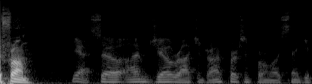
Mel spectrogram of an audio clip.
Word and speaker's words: Rajendran: I have to say, Joe, how do you pronounce your last name? It's Rajendran. Rajendran? Rajendran. That's right.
